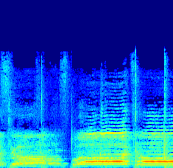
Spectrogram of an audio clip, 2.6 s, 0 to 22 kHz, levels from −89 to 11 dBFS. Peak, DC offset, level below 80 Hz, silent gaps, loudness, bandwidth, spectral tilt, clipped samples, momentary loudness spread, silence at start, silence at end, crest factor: -6 dBFS; under 0.1%; -64 dBFS; none; -19 LUFS; 15.5 kHz; -1.5 dB/octave; under 0.1%; 14 LU; 0 s; 0 s; 14 dB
